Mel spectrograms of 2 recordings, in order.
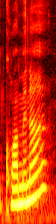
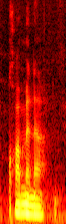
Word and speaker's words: Quamina: middle name ah um it's my last name kwamina kwamena my mom is gnae in jamaican and so it's uh like common to make uh ghanaian last name so kwamina wu hey well done is a black and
